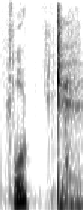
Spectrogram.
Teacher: Hvis jeg sier bort så er det den T-en på slutten hvor jeg bøyer tunga opp og bakover. · Term: Retroflektering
